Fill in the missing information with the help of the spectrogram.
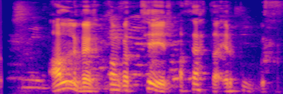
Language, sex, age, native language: Icelandic, male, 40-49, Icelandic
